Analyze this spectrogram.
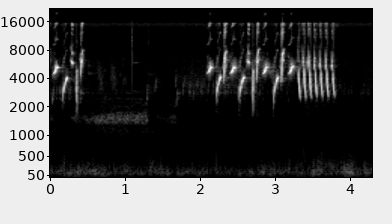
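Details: European goldfinch song in the Serfati, Gzrati and Sersir styles: sharp high chirps, a thin steady whistle, then quick twittering ending in a fast even trill of clipped notes, over a low hum.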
